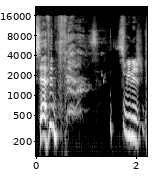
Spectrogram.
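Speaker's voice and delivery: breaking into laughter on the order; giggling while repeating it; laughing through words. Real, not acted. Clerk laughing at the caller's huge order. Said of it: "are you laughing at me, sir?".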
